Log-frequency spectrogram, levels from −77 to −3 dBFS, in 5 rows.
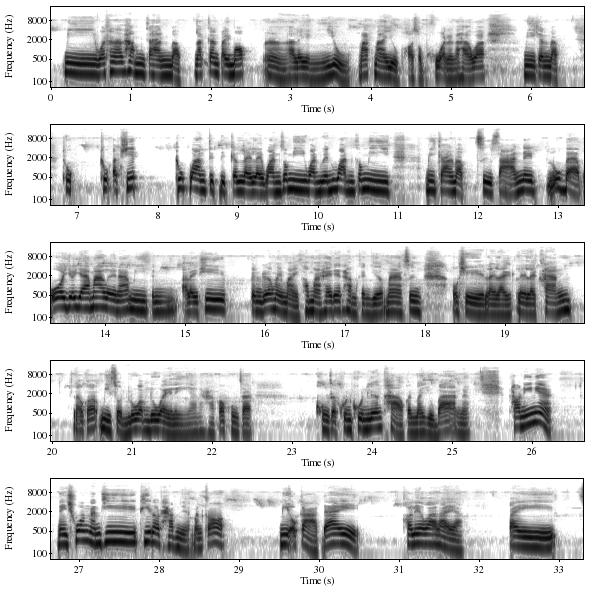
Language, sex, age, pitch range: Thai, female, 20-39, 130-190 Hz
